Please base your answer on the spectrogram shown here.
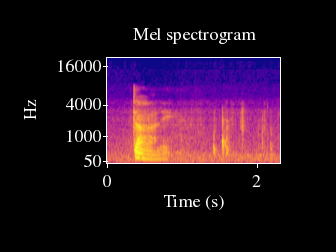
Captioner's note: footsteps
